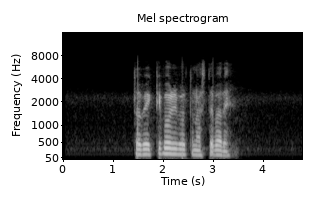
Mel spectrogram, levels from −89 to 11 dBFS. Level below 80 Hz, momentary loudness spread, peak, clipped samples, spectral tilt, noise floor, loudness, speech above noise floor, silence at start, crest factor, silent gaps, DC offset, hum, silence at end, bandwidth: -54 dBFS; 9 LU; -2 dBFS; under 0.1%; -8.5 dB/octave; -67 dBFS; -17 LUFS; 51 dB; 1.4 s; 18 dB; none; under 0.1%; none; 1.45 s; 7.2 kHz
